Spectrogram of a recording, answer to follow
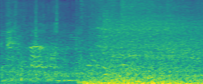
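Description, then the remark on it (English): An explosion: a sudden, deep, booming rumble breaks in about a second in and keeps rolling loudly to the end, heavy, drowning out the quieter background noise before it. “C'est quoi? Une explosion?”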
